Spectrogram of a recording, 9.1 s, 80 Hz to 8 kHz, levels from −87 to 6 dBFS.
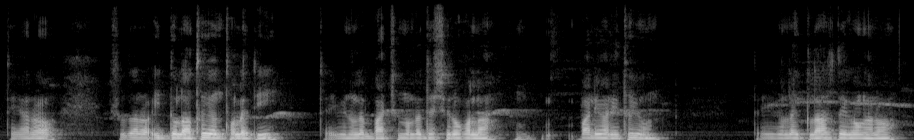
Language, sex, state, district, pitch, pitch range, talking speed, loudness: Chakma, male, Tripura, Unakoti, 105 Hz, 105-110 Hz, 150 wpm, -20 LUFS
